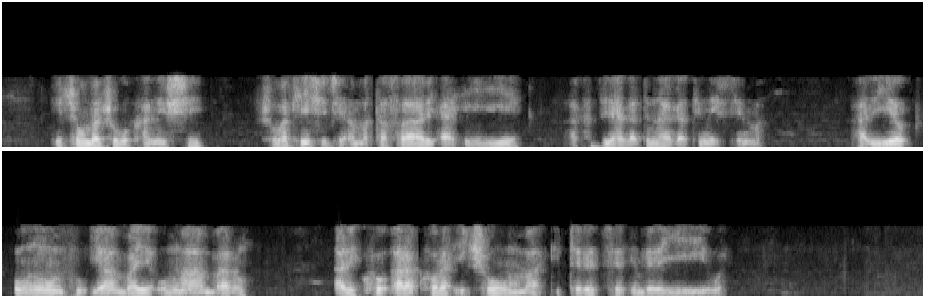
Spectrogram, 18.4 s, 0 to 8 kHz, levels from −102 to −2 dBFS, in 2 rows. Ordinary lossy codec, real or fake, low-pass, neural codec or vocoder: AAC, 16 kbps; fake; 7.2 kHz; codec, 16 kHz in and 24 kHz out, 1.1 kbps, FireRedTTS-2 codec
